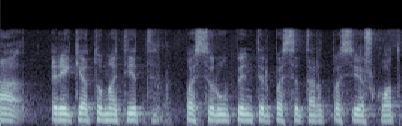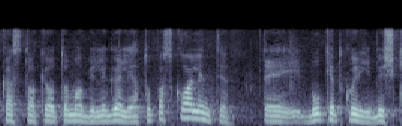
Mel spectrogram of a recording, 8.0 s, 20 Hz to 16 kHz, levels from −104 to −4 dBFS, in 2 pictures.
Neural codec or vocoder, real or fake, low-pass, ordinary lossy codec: none; real; 7.2 kHz; MP3, 96 kbps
